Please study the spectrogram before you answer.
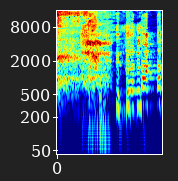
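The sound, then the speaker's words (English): A person performs an exaggerated, creepy heavy breath, a long loud airy exhale, followed by a few short voiced bursts that sound like laughter. “That was lots creepy. Lots of breathing.”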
